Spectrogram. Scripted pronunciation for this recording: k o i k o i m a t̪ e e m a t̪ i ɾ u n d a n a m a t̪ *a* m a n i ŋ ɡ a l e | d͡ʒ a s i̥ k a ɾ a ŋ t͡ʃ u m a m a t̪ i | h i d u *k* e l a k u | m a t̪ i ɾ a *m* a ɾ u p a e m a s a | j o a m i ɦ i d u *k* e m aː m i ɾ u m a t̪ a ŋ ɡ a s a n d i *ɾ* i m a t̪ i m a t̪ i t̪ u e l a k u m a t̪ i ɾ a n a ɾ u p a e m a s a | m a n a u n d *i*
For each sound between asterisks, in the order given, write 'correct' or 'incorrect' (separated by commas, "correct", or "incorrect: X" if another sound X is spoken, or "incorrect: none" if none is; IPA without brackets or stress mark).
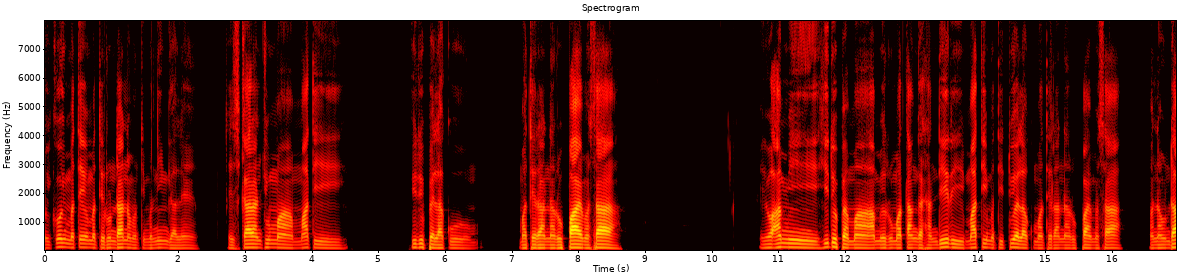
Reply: incorrect: i, incorrect: p, incorrect: n, incorrect: p, correct, incorrect: a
